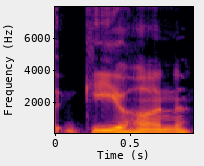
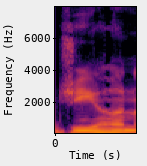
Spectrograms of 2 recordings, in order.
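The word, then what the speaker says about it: Gi-hun: Holy, just realized I've been pronouncing his name wrong. It's Guhan, not Gihon.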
